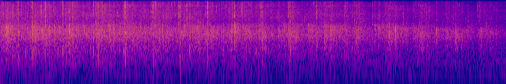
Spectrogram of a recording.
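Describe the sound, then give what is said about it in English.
A church audience gives a round of applause during a service, a dense, even wash of many hands clapping that softens gradually toward the end. “Give your neighbor a big hand clap for hanging in here.”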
